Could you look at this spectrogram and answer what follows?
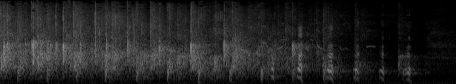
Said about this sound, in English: Yeah, clap. That's a good thing.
